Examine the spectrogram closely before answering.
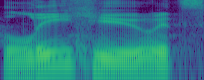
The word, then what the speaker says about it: LaHue: So we got LaHue. That's how the name is pronounced. We've been corrected on the chat. LaHue, there we go.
